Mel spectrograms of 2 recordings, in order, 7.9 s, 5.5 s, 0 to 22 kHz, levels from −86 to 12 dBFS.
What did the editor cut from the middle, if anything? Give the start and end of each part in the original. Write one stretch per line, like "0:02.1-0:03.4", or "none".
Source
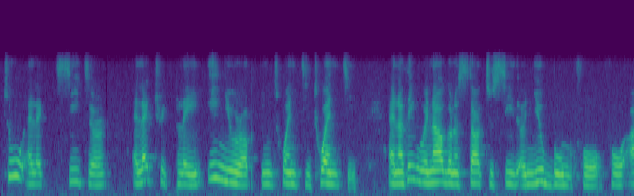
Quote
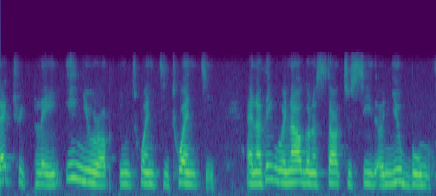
none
